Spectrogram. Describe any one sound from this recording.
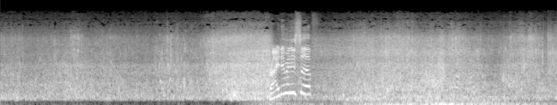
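Waves wash and break on a shore close by.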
